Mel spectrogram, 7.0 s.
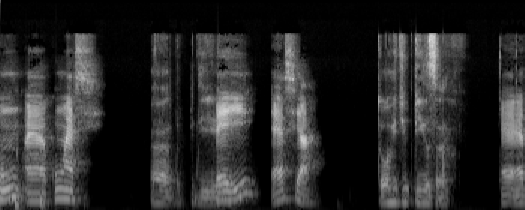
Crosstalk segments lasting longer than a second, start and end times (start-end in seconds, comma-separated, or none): none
